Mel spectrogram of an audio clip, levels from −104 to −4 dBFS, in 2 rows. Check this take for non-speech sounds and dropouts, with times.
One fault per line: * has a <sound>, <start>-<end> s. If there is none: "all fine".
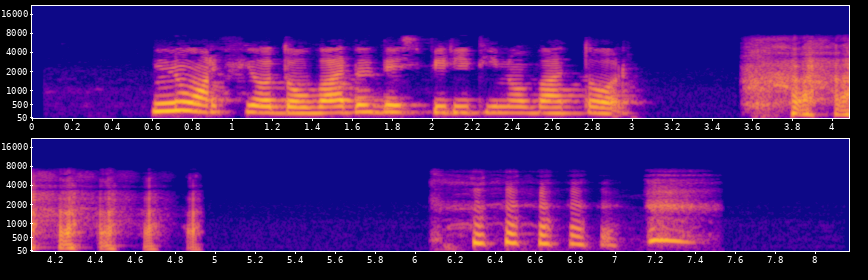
* has a laugh, 3.6-5.0 s
* has a laugh, 6.1-7.6 s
